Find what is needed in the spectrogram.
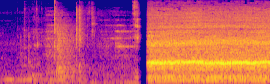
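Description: A few faint handling clicks, then, about halfway in, a hand-held gas torch starts burning on a copper refrigeration tube. It is a loud steady hiss with a high, even whistling tone.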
